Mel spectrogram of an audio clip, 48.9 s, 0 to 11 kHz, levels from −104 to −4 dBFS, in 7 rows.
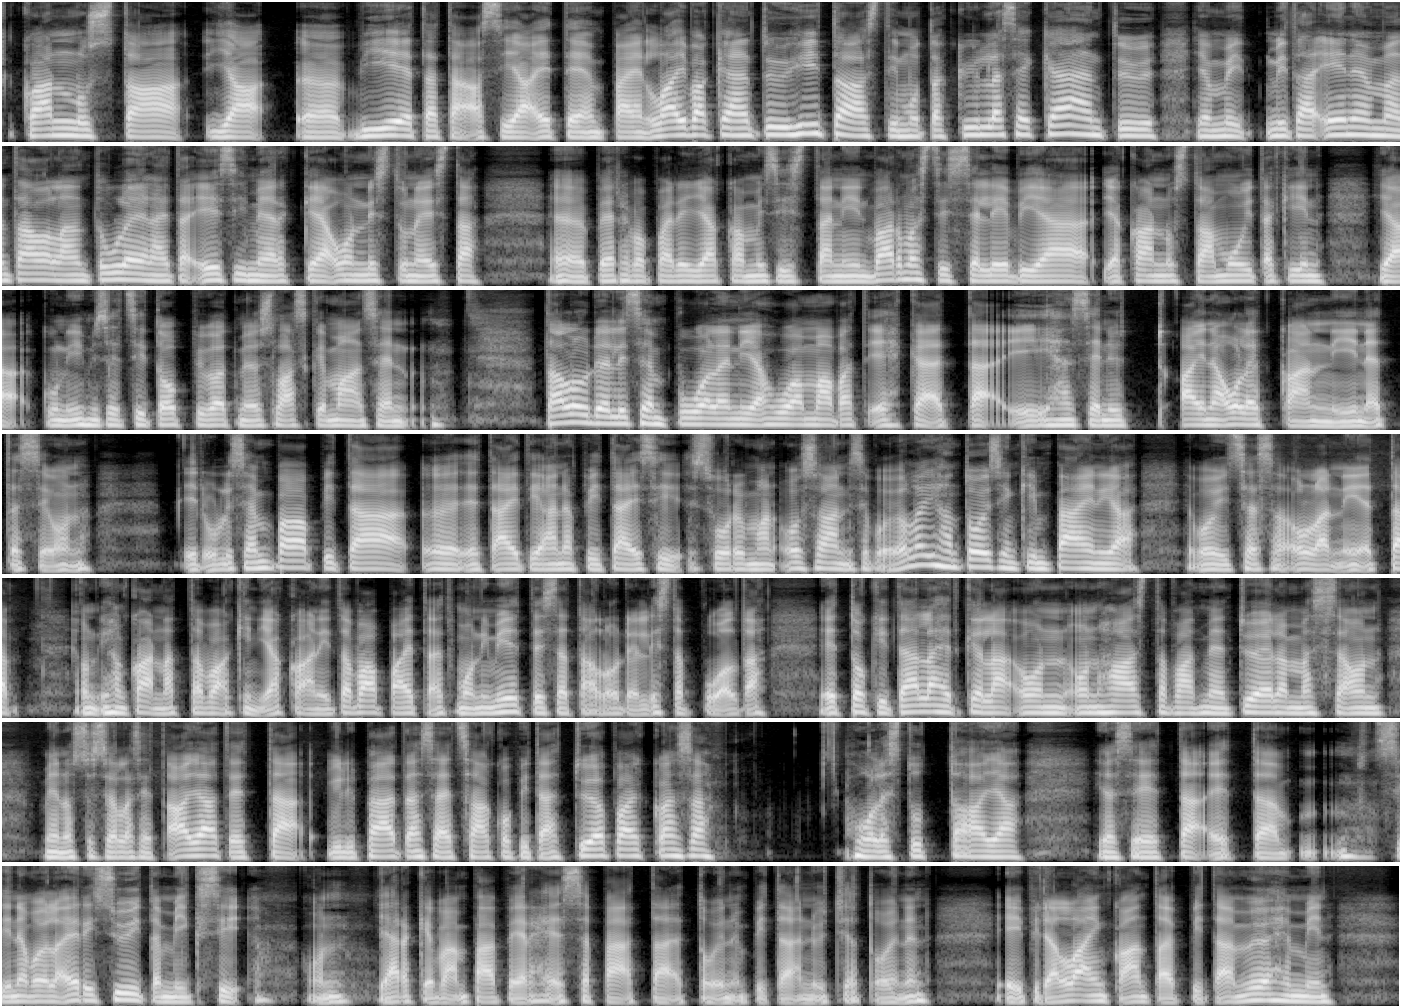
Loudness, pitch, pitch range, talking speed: -18 LUFS, 130 Hz, 125-150 Hz, 165 wpm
